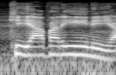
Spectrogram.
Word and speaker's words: Chiaverini: told me today, guys, we have to pronounce my last name correctly. Chiaverini. I must get a letter at least once a month from a fellow Italian that tells me stop Americanizing it.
